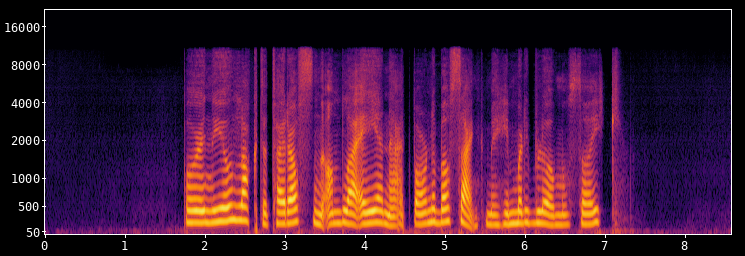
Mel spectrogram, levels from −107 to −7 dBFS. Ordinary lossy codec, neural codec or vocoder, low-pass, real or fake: none; codec, 16 kHz in and 24 kHz out, 0.9 kbps, LongCat-Audio-Codec, fine tuned four codebook decoder; 10.8 kHz; fake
